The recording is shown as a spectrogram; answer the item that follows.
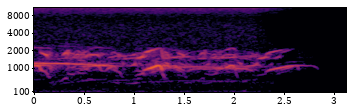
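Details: Several coyotes howl together at night under a waning gibbous moon, in overlapping, wavering yips and sliding wails.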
